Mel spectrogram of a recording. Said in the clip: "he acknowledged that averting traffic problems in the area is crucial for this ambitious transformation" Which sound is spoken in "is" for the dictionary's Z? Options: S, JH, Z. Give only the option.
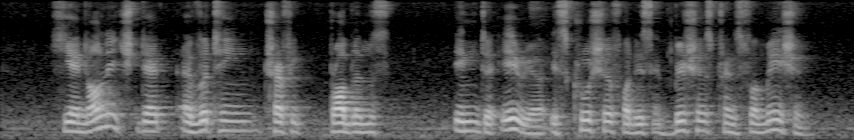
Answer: S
